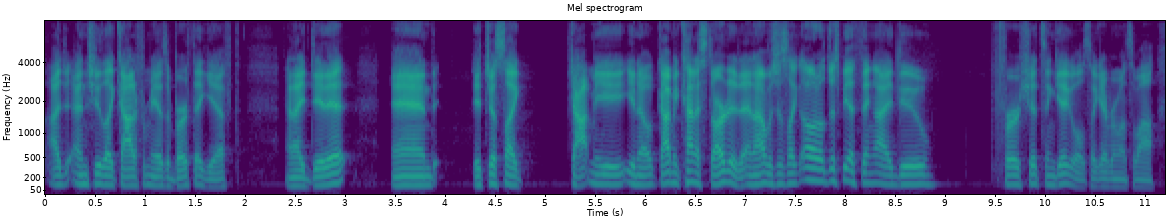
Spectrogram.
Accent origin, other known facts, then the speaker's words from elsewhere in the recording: Westchester, New York, United States; moved away as an adult; also born or lived in Bethlehem, Pennsylvania / Venice, Los Angeles; now in Los Angeles, United States; born and raised in New York, born in the city, raised in Westchester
